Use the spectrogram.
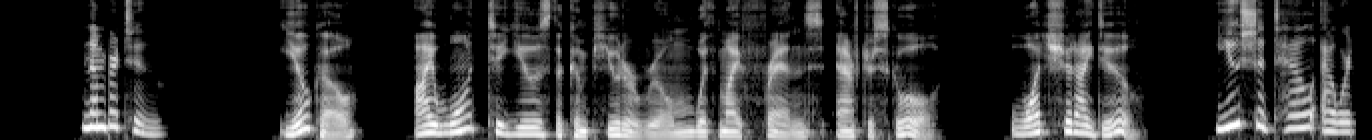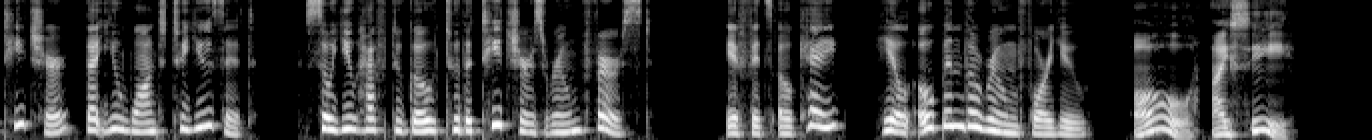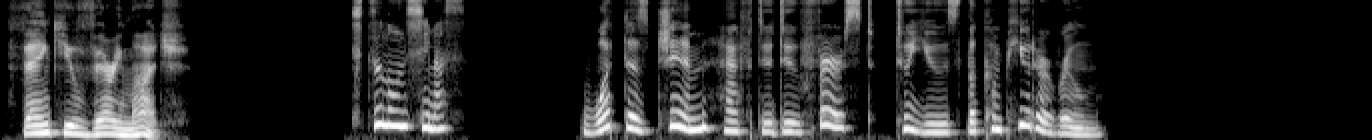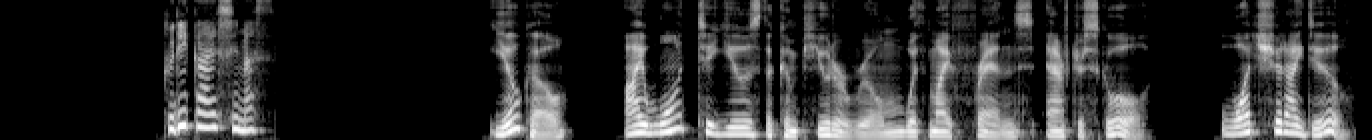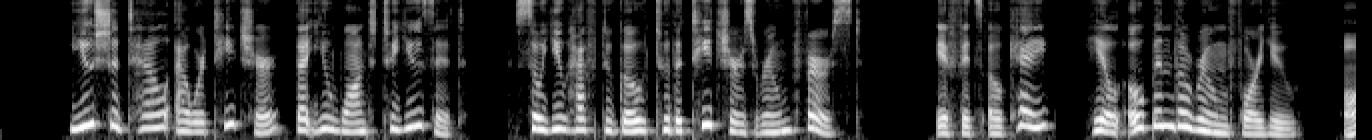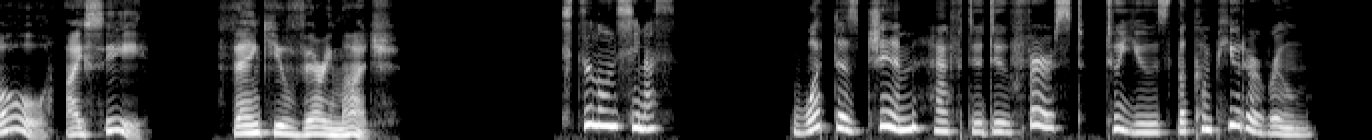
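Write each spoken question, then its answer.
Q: What does Jim have to do first to use the computer room?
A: He has to go to the teacher's room.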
